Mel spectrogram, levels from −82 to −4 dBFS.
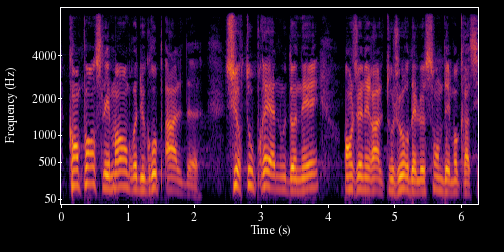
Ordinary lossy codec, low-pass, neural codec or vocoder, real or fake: none; 7.2 kHz; vocoder, 44.1 kHz, 128 mel bands every 256 samples, BigVGAN v2; fake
